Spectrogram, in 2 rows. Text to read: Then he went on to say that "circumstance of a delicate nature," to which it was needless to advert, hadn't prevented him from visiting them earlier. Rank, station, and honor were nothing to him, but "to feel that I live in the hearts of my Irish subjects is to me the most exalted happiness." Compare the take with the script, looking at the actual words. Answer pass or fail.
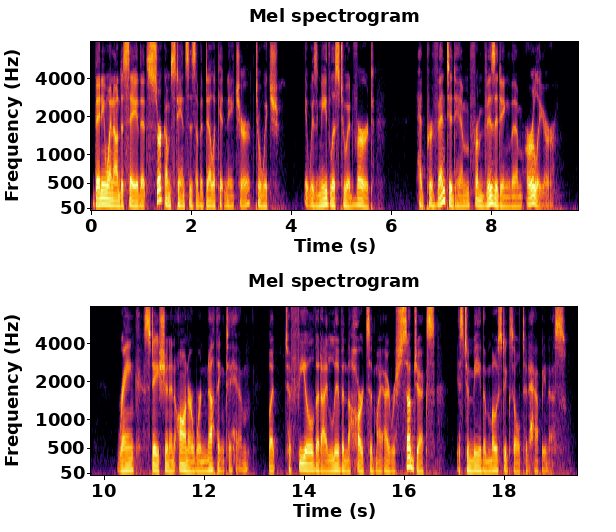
fail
